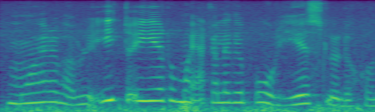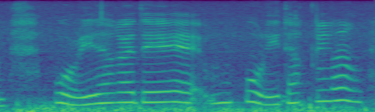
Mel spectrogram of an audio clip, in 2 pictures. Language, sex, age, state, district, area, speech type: Assamese, female, 30-45, Assam, Nalbari, rural, spontaneous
